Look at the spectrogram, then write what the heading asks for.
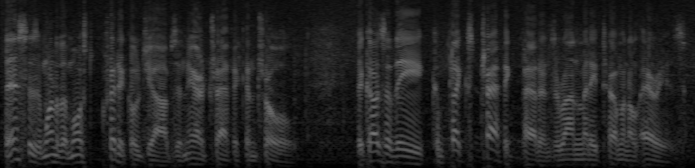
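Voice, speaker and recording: Earnest, low-voiced American government specialist. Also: male voice, big pitch swings, a bit bright, rough recording. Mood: earnest explaining. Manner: explanatory, measured, earnest. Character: affable, earnest government air traffic control specialist. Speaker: actor as air traffic specialist. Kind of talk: scripted 1960s educational film dialogue and narration. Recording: old 1960s film soundtrack, faint noise.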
